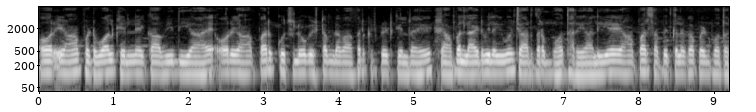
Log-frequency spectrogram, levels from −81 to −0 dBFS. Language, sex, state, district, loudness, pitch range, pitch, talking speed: Hindi, male, Uttar Pradesh, Deoria, -17 LUFS, 125-135 Hz, 130 Hz, 250 wpm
